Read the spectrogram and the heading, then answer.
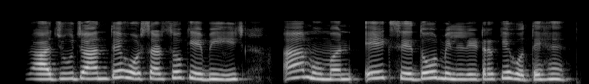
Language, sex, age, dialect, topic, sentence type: Hindi, female, 18-24, Marwari Dhudhari, agriculture, statement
